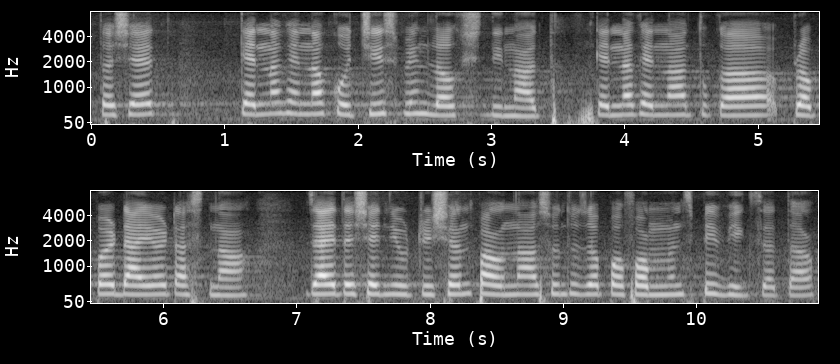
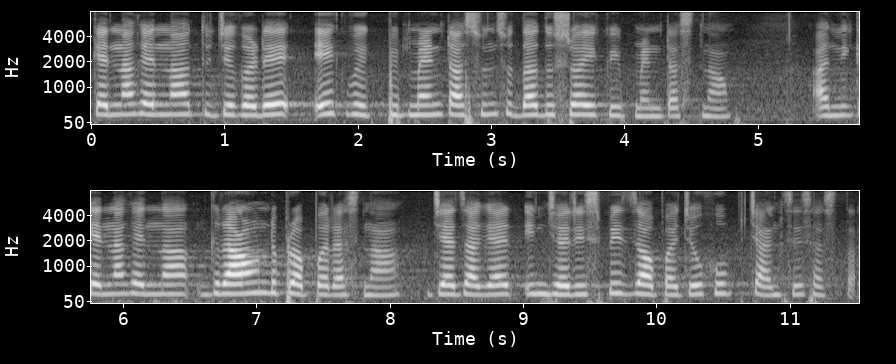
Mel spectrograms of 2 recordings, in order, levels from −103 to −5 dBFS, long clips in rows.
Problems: constant background noise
